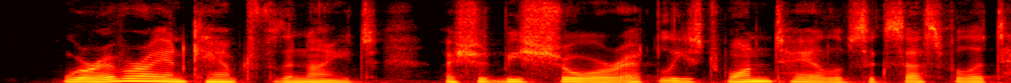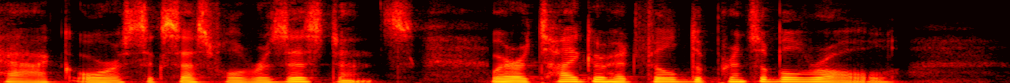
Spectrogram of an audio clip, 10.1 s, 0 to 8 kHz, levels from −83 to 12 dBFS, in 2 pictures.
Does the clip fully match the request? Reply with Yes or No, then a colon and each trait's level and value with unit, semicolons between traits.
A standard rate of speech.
Yes: average, 170 wpm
